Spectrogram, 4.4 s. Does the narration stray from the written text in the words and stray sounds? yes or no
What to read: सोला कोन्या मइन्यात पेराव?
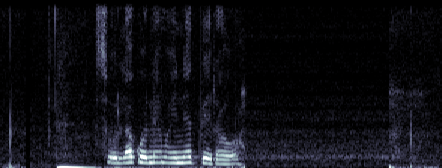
no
